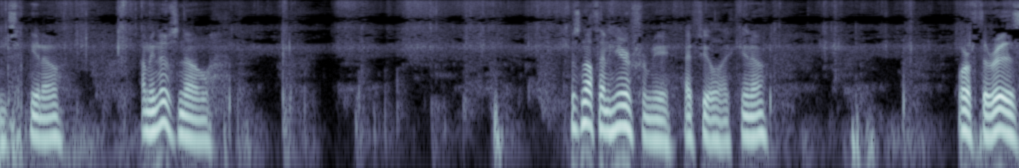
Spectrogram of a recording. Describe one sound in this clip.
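Footsteps rustle through dry leaves and grass.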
